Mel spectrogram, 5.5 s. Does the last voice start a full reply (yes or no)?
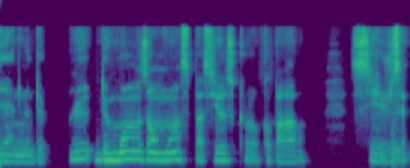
no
